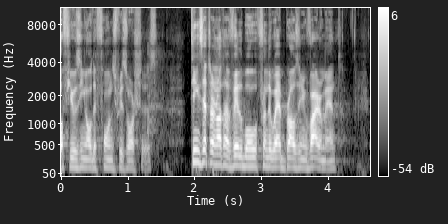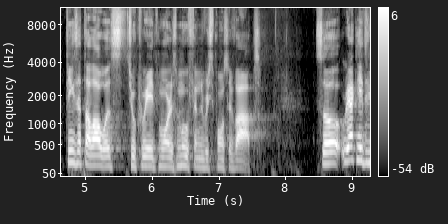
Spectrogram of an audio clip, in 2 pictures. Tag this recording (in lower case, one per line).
speech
